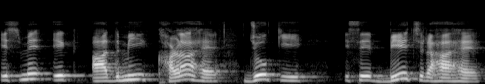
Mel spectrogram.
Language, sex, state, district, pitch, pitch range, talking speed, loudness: Hindi, male, Jharkhand, Palamu, 190 Hz, 155-210 Hz, 135 wpm, -15 LUFS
